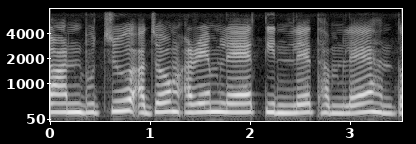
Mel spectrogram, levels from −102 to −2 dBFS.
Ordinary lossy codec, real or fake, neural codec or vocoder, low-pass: none; real; none; 7.2 kHz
